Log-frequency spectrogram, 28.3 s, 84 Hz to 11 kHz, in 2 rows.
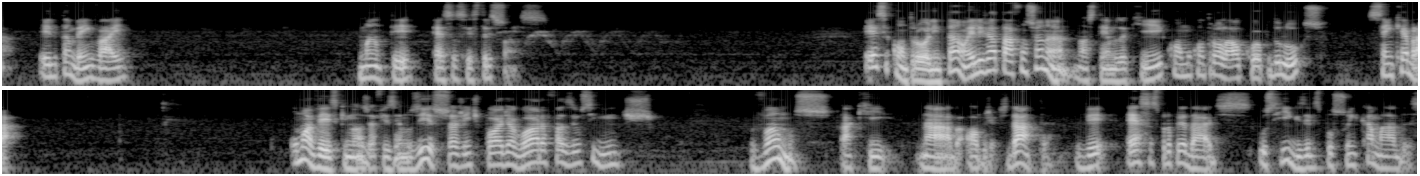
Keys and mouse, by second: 3.7 ctrl+middle click, 4.1 middle click, 4.7 middle click, 5.4 ctrl+middle click, 6.1 middle click, 8.1 middle click, 8.9 g, 15.8 ctrl+middle click, 16.4 shift+middle click, 20.4 click, 21.7 ctrl+middle click, 24.5 click, 24.7 click.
